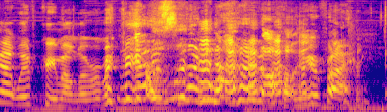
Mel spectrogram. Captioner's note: both laugh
